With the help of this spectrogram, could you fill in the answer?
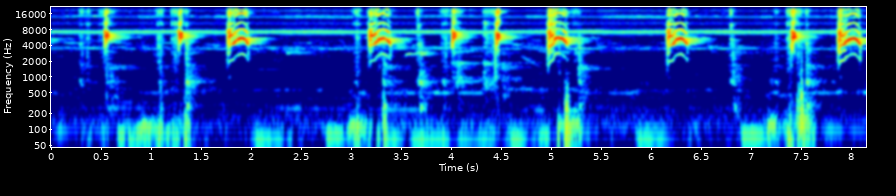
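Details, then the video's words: Chestnut-backed scimitar babbler song used as a lure to provoke a rival bird: short, bright, arched high-pitched notes given singly or in quick doublets at irregular intervals of about half a second to a second, with faint low thumps in the background. "pancingan burung sogon auto emosi || bikin respon sogon lawan"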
